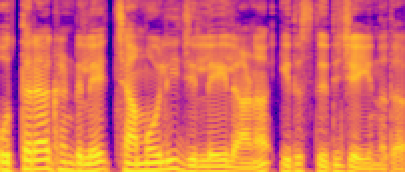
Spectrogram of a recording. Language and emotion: Malayalam, neutral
